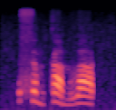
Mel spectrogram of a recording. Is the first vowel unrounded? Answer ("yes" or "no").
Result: yes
